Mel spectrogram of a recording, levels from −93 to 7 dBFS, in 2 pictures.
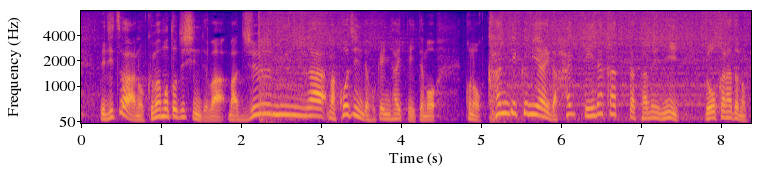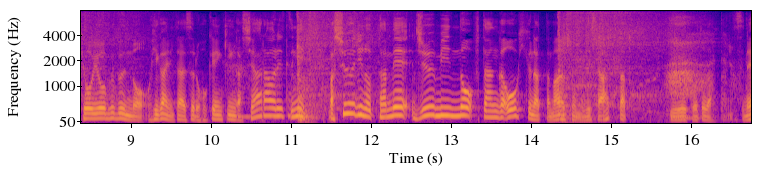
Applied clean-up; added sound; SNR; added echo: none; Sawing; 16 dB; none.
